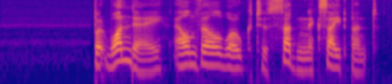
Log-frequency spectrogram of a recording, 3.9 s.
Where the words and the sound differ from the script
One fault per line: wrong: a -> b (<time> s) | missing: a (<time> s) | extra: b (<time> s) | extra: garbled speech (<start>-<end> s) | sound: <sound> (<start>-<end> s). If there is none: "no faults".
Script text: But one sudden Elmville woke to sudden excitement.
wrong: sudden -> day (1.3 s)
